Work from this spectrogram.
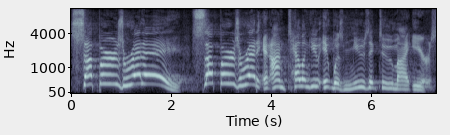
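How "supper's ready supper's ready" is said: high, slow, drawn-out screaming call. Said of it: "she would scream out loud".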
